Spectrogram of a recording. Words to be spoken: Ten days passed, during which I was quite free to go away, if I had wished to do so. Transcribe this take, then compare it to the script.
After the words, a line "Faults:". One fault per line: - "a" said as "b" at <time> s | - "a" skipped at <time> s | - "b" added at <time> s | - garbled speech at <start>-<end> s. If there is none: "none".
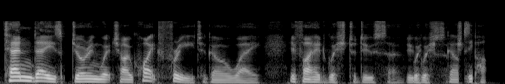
Ten days during which I quite free to go away, if I had wished to do so. [garbled]
Faults:
- "passed" skipped at 0.6 s
- "was" skipped at 1.3 s
- garbled speech at 4.1-4.9 s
